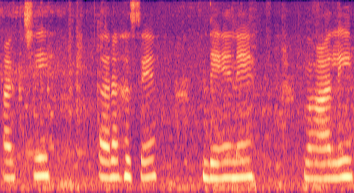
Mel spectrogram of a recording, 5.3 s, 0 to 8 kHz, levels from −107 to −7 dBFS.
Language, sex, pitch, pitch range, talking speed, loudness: Hindi, female, 250 Hz, 240-265 Hz, 55 wpm, -14 LUFS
